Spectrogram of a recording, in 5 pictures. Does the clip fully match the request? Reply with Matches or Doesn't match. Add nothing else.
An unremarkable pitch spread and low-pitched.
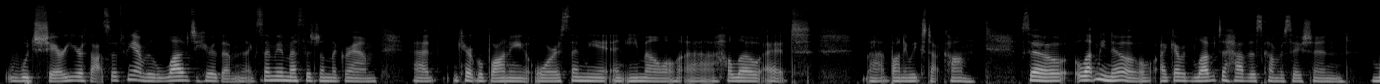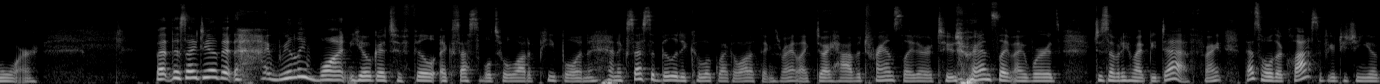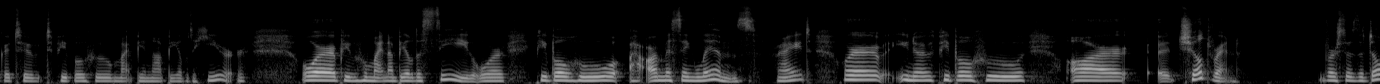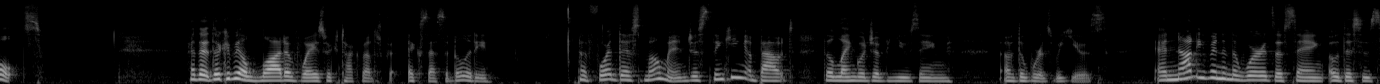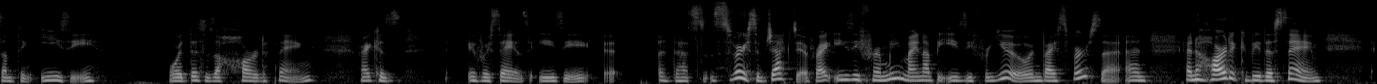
Doesn't match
